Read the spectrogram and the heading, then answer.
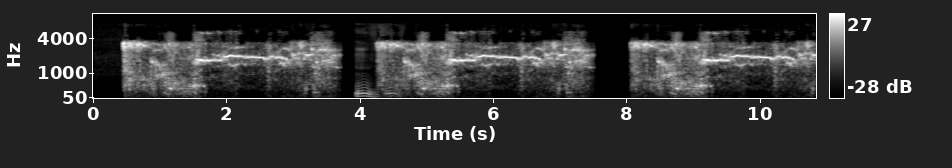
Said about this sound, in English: I want to hear the cat thing again. Okay, here it comes. Here it comes.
